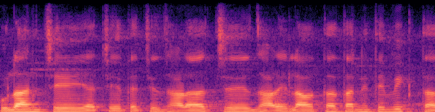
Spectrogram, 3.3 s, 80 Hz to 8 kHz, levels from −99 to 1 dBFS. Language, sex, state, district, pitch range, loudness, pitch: Marathi, male, Maharashtra, Gondia, 125-130 Hz, -21 LUFS, 130 Hz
